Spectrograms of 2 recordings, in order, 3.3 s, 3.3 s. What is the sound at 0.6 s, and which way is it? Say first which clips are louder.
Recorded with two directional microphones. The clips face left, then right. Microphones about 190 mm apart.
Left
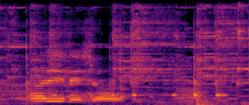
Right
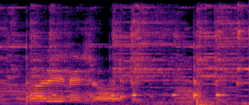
Music: left 6 dB; 30° left (ahead or behind).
